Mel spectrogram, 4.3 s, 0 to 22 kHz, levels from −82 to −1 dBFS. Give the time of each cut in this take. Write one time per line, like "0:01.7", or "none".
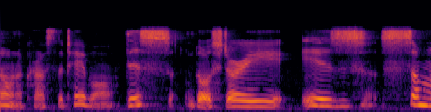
0:01.2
